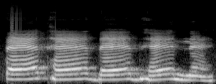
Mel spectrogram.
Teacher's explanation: त वर्ग जो होता है उसे हम दंत्य वर्ण बोलते हैं। वह हमारे दांतों का जो जीभ होती है हमारी दांतों हमारे जो दांत होते हैं वह जीभ पर टच होते हैं।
